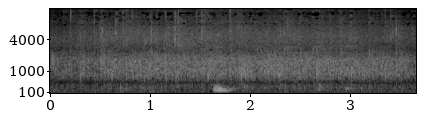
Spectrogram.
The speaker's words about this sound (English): You can clap. That's good.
